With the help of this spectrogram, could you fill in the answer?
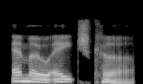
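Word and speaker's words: MOCR: Mission Operations control room MOC are pronounced MOH ker and now is called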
